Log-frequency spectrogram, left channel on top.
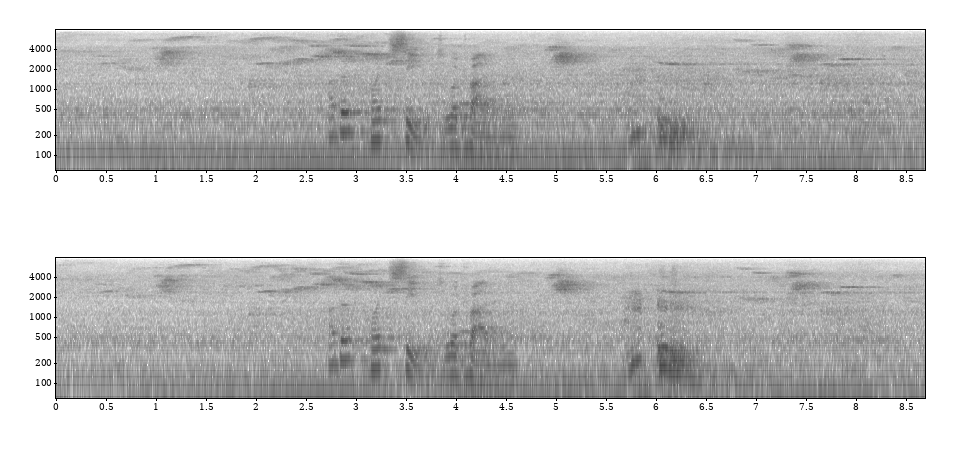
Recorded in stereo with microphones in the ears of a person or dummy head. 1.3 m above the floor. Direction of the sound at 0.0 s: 30° left (ahead or behind).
